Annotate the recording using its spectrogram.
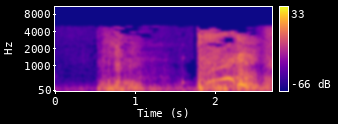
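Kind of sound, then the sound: human body sound, coughing fit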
